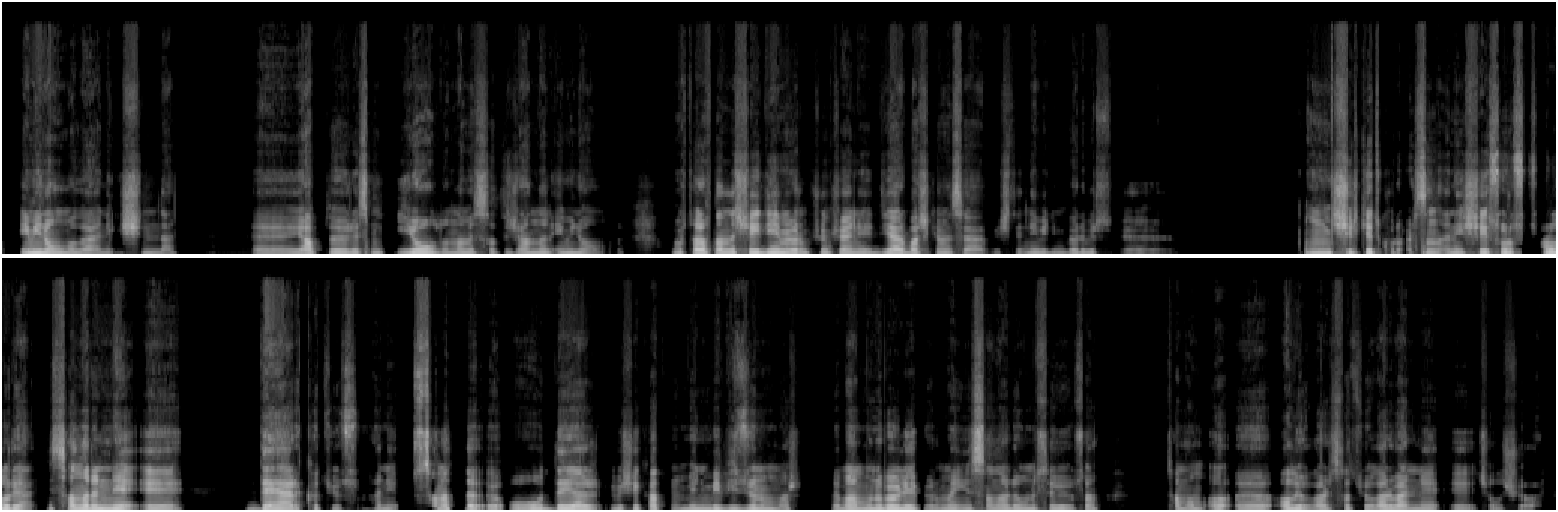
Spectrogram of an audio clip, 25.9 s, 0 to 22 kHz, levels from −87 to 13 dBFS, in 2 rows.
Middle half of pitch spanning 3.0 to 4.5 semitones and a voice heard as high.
No: average, 3.3 semitones; low, 105 Hz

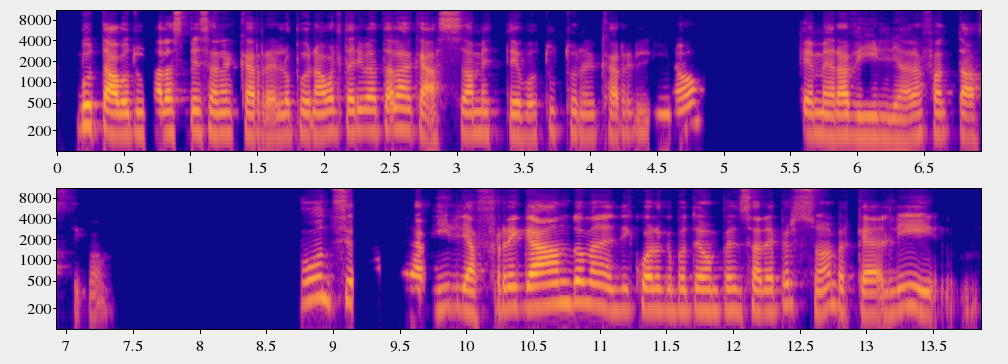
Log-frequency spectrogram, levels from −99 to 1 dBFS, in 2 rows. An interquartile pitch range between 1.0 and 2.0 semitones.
No: average, 2.9 semitones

